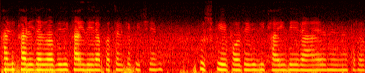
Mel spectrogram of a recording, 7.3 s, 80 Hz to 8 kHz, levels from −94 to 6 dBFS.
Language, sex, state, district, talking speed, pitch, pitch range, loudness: Hindi, female, Bihar, East Champaran, 170 wpm, 215 Hz, 210-220 Hz, -26 LUFS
